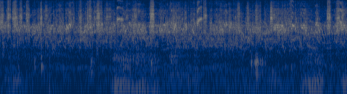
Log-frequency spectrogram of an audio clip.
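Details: Budgerigars chirp and squawk nonstop in an aviary, a crowded high twitter with sharp individual calls popping out every second or so.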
